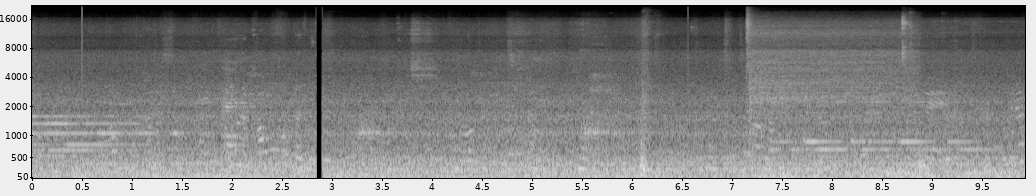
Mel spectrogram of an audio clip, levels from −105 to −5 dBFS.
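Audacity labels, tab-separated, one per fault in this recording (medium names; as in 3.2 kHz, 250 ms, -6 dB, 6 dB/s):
0.500000	0.500000	pop -12 dBFS
2.840000	2.900000	dropout 64 ms
6.560000	6.560000	pop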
